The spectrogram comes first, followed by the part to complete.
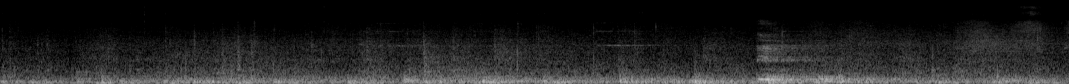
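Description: Low, uneven rumble and rustle from a hand-held recording device being carried while its holder walks, with the shuffling movement of robed people around it. A brief louder sound stands out about three-quarters of the way through.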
